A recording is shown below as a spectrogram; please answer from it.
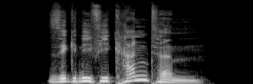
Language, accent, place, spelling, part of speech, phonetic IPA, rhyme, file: German, Germany, Berlin, signifikantem, adjective, [zɪɡnifiˈkantəm], -antəm, De-signifikantem.ogg
- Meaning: strong dative masculine/neuter singular of signifikant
